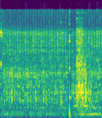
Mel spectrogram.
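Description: A car engine with three ignition coils idles steadily at close range, a continuous even hum and rattle with one brief sharp knock partway through, and no voices.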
